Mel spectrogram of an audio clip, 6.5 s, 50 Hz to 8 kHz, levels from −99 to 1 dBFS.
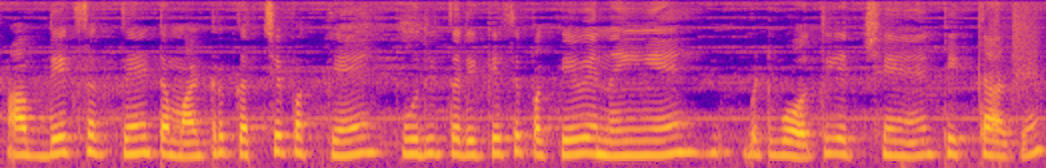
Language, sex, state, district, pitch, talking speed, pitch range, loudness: Hindi, male, Rajasthan, Jaipur, 225 Hz, 190 wpm, 215-235 Hz, -17 LUFS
